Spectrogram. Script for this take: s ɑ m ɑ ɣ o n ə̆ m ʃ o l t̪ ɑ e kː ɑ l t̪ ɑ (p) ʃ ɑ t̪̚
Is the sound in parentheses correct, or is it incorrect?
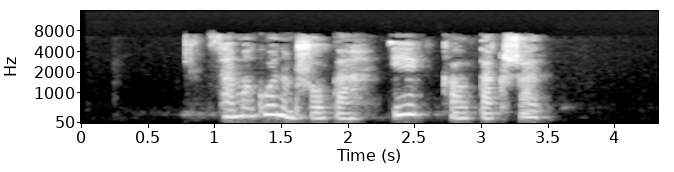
incorrect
